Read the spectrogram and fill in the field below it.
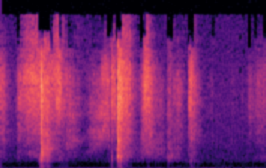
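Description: Tarot cards are shuffled and drawn by hand in a quiet room, with a few soft, crisp riffling flicks spaced about half a second apart, close but faint.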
